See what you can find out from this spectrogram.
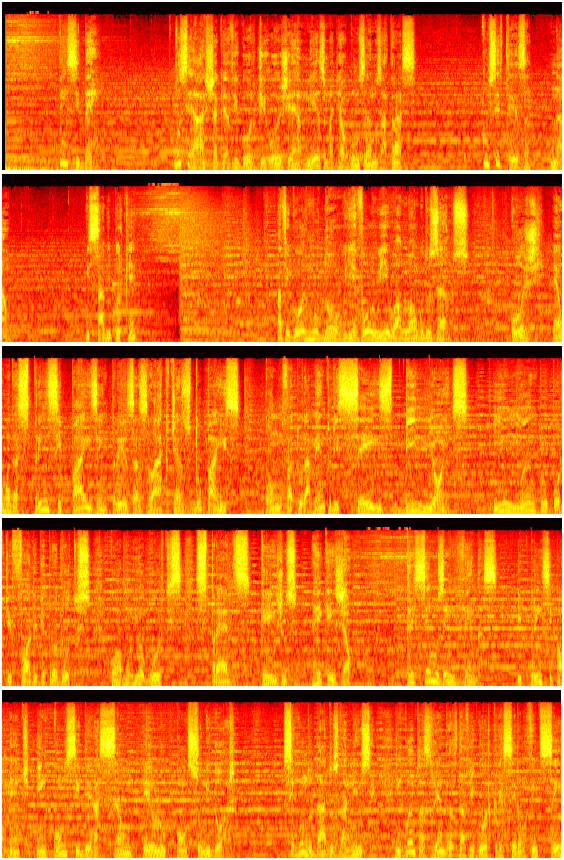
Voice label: Repertório Institucional

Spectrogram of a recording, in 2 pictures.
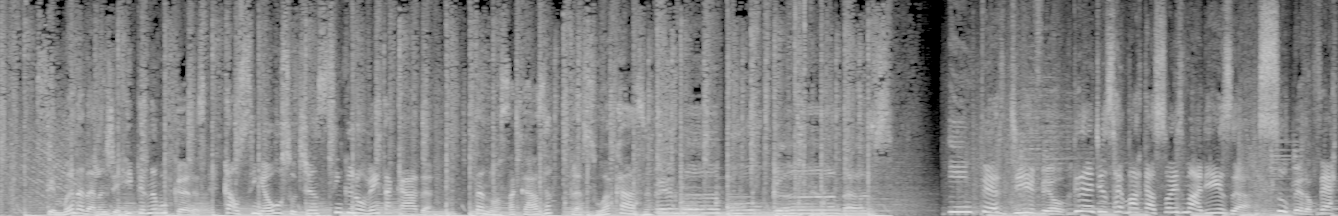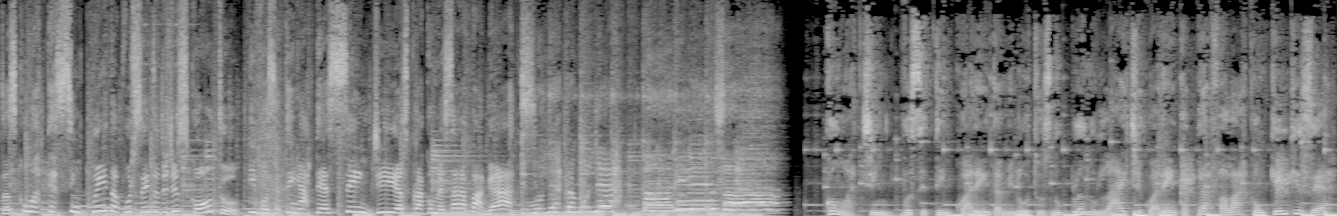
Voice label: repertorio promocoes

